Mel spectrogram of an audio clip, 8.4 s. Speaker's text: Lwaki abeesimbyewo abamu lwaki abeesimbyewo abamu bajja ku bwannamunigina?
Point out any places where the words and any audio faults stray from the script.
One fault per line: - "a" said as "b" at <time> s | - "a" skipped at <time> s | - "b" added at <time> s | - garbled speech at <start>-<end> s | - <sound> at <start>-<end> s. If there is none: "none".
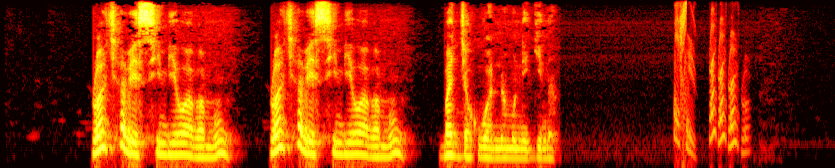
- chirp at 6.7-7.5 s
